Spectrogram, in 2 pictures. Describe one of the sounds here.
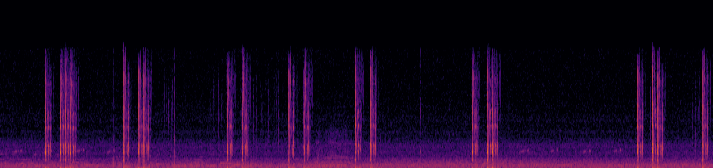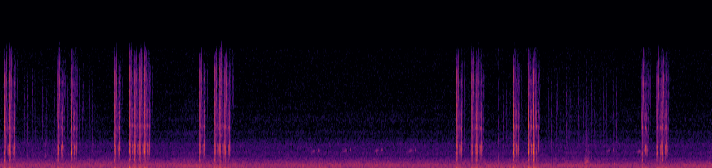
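Menu selection clicks tick in quick pairs as items are scrolled through.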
